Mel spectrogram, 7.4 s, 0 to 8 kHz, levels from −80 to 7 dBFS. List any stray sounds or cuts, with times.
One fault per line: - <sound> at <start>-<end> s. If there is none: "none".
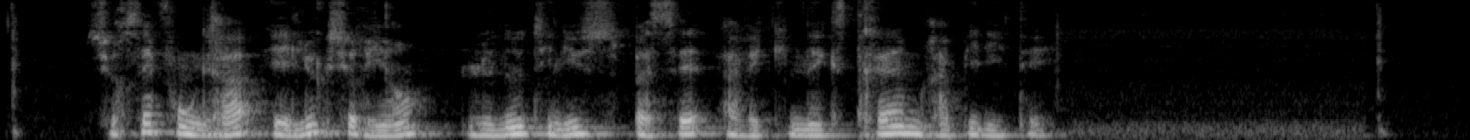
none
